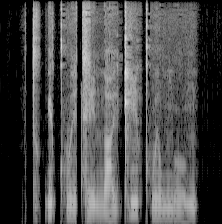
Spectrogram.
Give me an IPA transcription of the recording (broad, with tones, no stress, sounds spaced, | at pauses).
t̪ ʊ˨˥ k̚ e˥ j kʷʰ iː˨ t͡s iː˨˩ n̪ aː˨˧ j kʰ iː˥ kʷʰ iː˧ w ŋ uː˨˩ ŋ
